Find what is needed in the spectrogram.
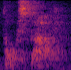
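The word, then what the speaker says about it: δόξα: 단어가 그렇죠 우리가 생각하는 뱀 독사가 아니고 헬라와 발음이 독사 독사 그게 뭐냐면 영광이라고 하는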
